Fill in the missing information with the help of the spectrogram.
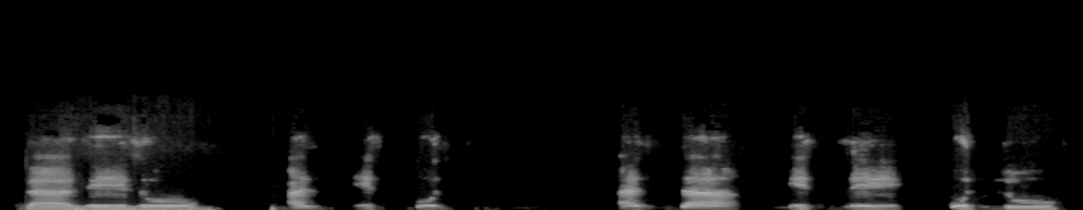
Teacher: sebutan zal yang tepat. Bermaksud zal yang tanpa safir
